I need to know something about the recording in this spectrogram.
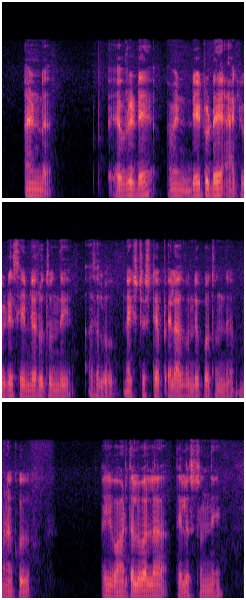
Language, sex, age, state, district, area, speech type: Telugu, male, 30-45, Telangana, Yadadri Bhuvanagiri, rural, spontaneous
